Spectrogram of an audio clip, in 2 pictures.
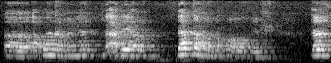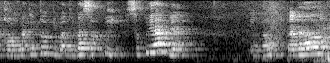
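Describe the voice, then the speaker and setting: Woman, church testimony, animated storyteller, bit high, distant room mic, heavy echo, faint hiss. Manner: animated storytelling, switching into English phrases. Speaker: church member giving a testimony. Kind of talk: personal testimony at a Bible study. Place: large echoey room at a church Bible study.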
